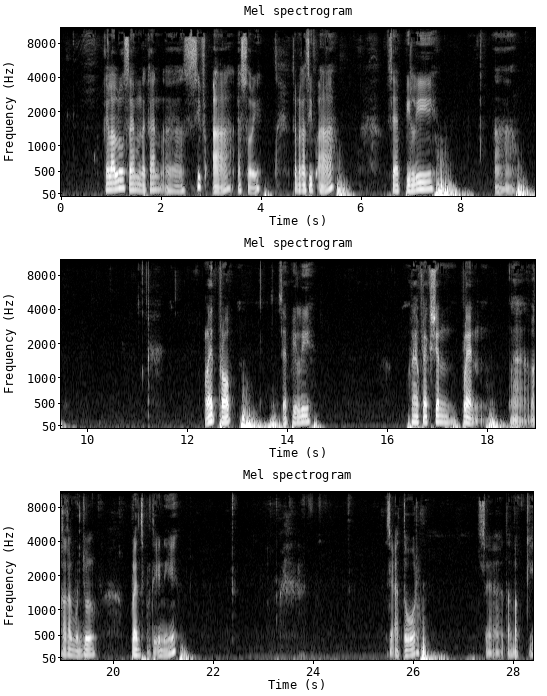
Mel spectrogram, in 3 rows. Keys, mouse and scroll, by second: 0.2 alt+a, 1.0 ctrl+middle click, 3.2 shift+s, 5.1 shift+a, 19.2 ctrl+middle click, 20.0 shift+middle click, 20.4 middle click, 21.6 z, 24.3 middle click, 26.1 click.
